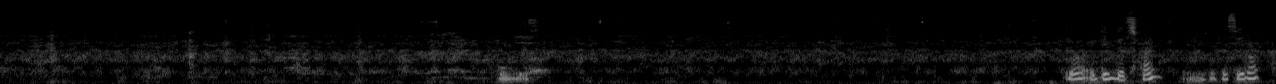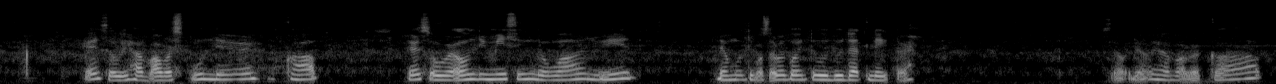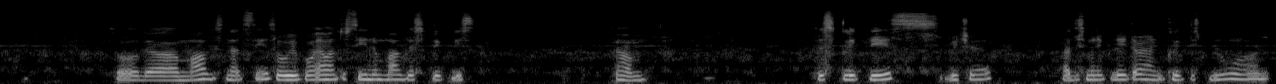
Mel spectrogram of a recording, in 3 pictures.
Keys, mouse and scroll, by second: 1.2-1.5 scroll down 1, 3.2 click, 5.6 click, 13.2 click, 14.8 0, 21.9 click, 22.3 click, 25.5 click, 26.4 click, 27.5 middle click, 29.7 right click, 31.0 right click, 32.3 scroll up 1, 33.0 click, 37.4 BackSpace, 37.6 BackSpace.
